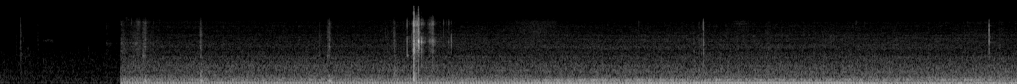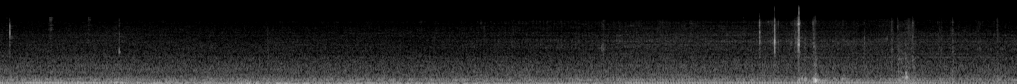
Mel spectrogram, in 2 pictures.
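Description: Steady low engine and road rumble heard inside a car's cabin as it drives slowly, starting abruptly about a second in, with a few sharp clicks around four seconds in and near the end.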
